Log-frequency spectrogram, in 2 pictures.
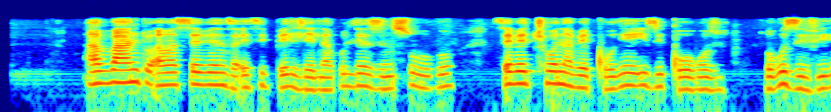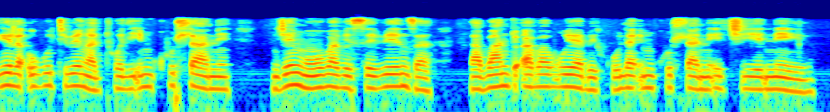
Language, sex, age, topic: North Ndebele, female, 36-49, health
